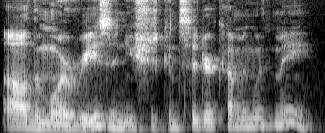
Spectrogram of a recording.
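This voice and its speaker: A man's voice: fairly high pitch, lively intonation, fast, darkish tone, lightly acted. A young man playing a reassuring, polite agent in his mid-twenties in an audio drama. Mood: calm, reassuring.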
